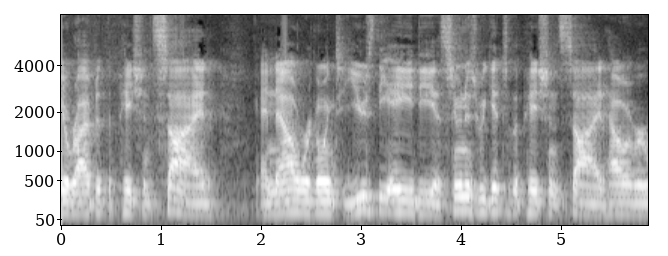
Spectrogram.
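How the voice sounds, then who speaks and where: Plain-spoken male first aid instructor. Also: on the low side. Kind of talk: hands-on demonstration, explaining steps.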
